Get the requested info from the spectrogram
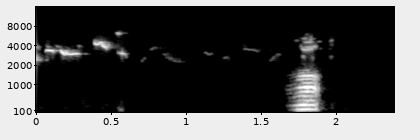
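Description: A small songbird chirping: a quick burst of high chirps and short trills in the first half second, then a few scattered fainter chirps.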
